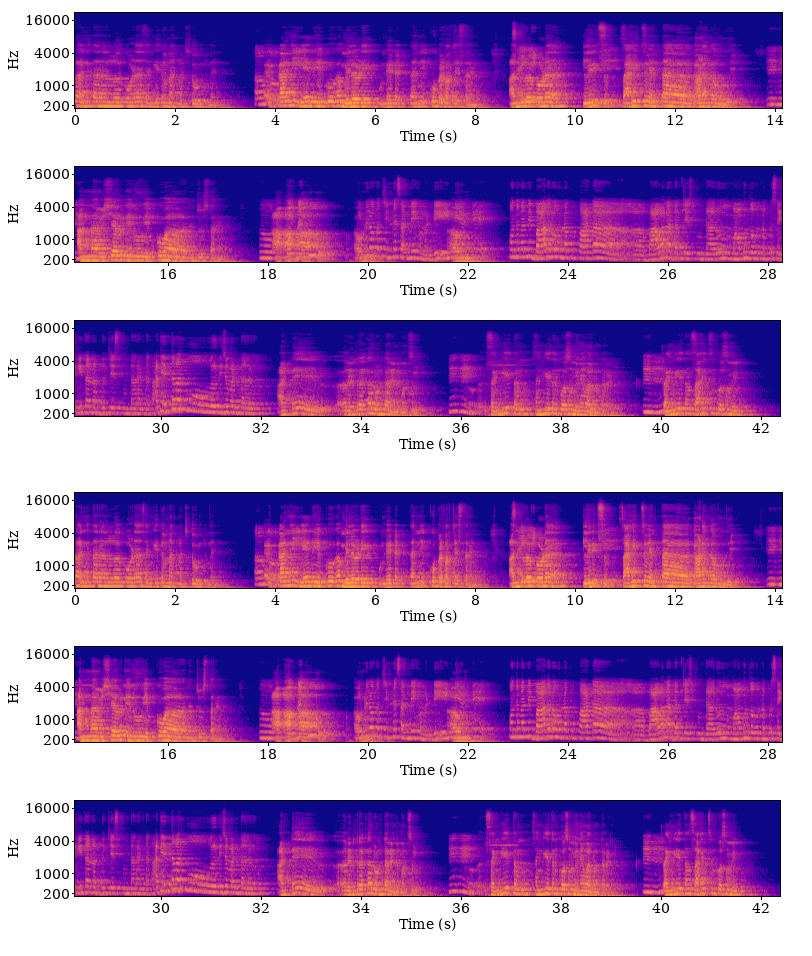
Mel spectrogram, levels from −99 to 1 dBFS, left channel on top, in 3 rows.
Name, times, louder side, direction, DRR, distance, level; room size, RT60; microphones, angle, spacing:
voice 1, 0.0-2.9 3.8-8.1 8.7-9.8 10.2-10.7 11.0-13.2 14.2-17.1 18.1-19.0 19.7-20.1 21.6-22.1 32.3-35.2 36.3-39.1 40.0-41.5, right 1 dB, 60° right, 3 dB, 3.0 m, -27 dB
voice 2, 3.6-4.7 8.8-9.3 10.5-11.0 13.8-14.4 17.8-19.2 19.8-22.4 22.8-32.0 35.7-36.3 39.6-40.1, right 1 dB, 15° right, 1 dB, 4.4 m, -37 dB
24.0 x 12.0 x 9.2 m, 1.1 s
head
